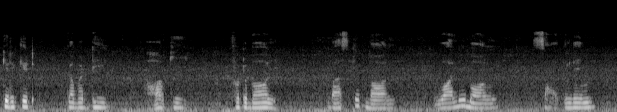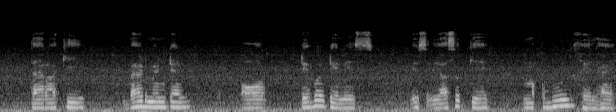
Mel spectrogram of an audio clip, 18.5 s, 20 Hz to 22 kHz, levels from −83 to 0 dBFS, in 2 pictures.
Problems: none marked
